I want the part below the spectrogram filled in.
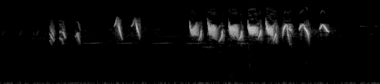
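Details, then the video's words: American goldfinch in nature giving several quick paired high notes, then a dense, rapid burst of bright twittering notes that stops abruptly; a quiet background otherwise. "PITASSILGO AMERICANO CANTANDO MUITO NA NATUREZA - CANTO DO PINTASSILGO AMERICANO"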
